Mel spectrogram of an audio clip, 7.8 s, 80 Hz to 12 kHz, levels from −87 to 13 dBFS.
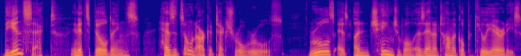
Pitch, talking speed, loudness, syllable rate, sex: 140 Hz, 125 wpm, -22 LUFS, 4.9 syllables/s, male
